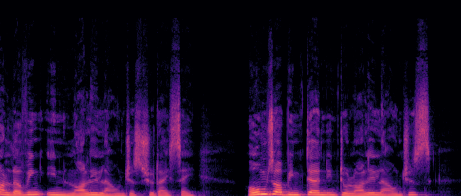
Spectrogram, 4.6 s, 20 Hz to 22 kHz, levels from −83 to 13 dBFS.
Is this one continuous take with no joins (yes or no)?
yes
